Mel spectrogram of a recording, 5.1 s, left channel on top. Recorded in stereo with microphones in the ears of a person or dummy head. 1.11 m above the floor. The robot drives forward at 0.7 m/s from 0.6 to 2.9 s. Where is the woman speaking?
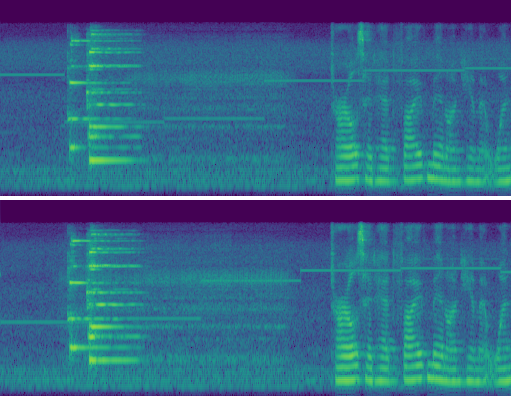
Centre (ahead or behind), 0.7 m.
